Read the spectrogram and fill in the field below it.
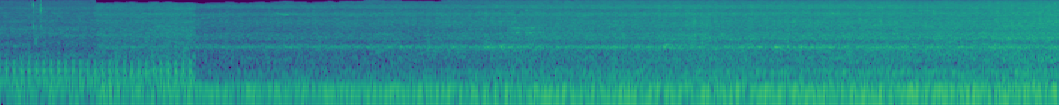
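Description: A distant diesel locomotive engine rumbles as a train approaches.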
